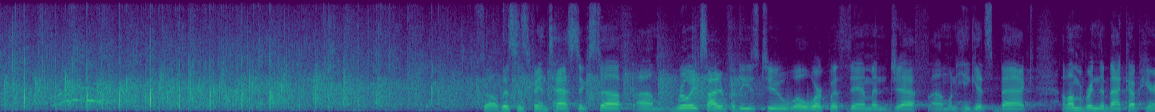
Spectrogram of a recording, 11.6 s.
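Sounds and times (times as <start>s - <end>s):
audience applause: 0.0s - 7.4s
person whooping: 0.5s - 1.3s
speech: 4.8s - 11.5s.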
